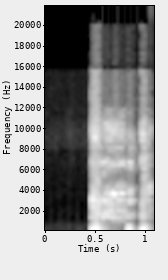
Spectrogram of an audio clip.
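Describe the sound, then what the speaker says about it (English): Two sharp, close coughs after a moment of silence, the first harsh and rasping, the second following quickly. "Coughing my guts out over here."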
